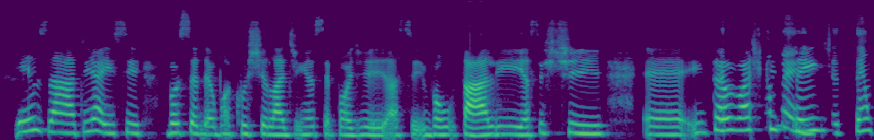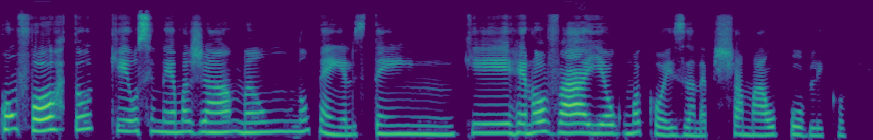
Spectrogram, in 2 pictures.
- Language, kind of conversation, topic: Portuguese, podcast, Como você percebe que o streaming mudou a forma como consumimos filmes?
- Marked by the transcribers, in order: other noise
